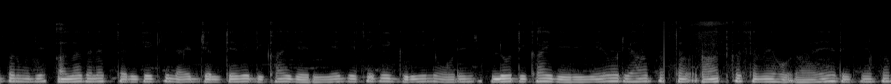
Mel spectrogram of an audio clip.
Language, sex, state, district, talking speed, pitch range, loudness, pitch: Hindi, male, Andhra Pradesh, Chittoor, 235 wpm, 120-135 Hz, -29 LUFS, 130 Hz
